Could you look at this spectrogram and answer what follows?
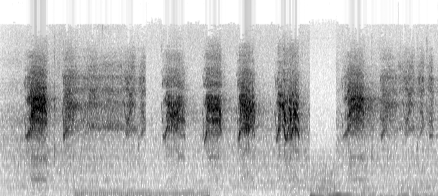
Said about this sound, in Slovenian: Kakapo. Ja, sem, sem slovenil izraz, kot si misliš, močeš. Um, gre za, gre za um, pasovane pasov je poslovenjen izraz. To zato, ker je v bistvu to ena papiga, ne? to je ta pa, ki se dela, da je sova.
